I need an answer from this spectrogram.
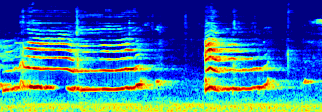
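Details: Pet Chinese rural dog begging indoors for food, producing two drawn-out, wavering whines, each opening with a sharp yip and bending upward at the close, over a constant low background hum.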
